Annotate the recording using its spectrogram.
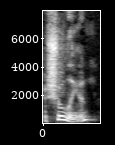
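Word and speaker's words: Acheulean: the Asha lien industry now you will see this word spelled with EA and at the end same or just different spelling and you also hear it pronounced Shu lien just a different pronunciation there same thing the distinctive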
